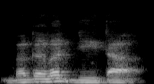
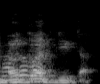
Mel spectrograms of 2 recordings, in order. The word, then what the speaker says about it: Bhagavad Gita: Bhagavad Gita, not Bhagavad Gita. That ga is Gakara plus A. The vowel A is there. The A should be pronounced.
